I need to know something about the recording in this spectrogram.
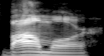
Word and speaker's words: Baltimore: You guys are saying it wrong, though. It's Balmore. You gotta say Balmore. Balmore. They won't let you in if you don't say it like that.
